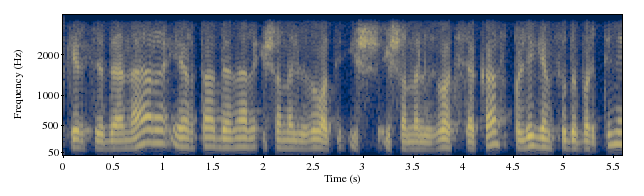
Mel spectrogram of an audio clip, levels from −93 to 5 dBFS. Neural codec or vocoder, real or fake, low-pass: none; real; 3.6 kHz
